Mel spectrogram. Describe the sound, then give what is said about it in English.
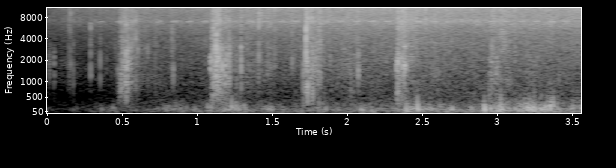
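Footsteps crunch across a dry, light chocolate-brown clay pan toward a spring. A steady series of gritty steps starts faint and grows louder and heavier. “I'm just walking across a big clay pen towards one of the springs. The ground is a kind of light chocolatey colour, and you can hear it crunching underfoot where it's dry.”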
